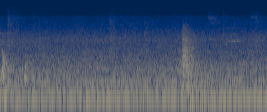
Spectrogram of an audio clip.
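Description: A steady low room hum with faint background sounds, and one brief sharp sound a little under three seconds in.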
